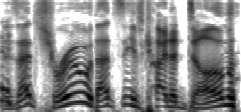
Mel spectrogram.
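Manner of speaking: high, loud doubtful question; hammed-up disbelief, slowing at the end; mock incredulous. Mother doubting the crying demon's excuse, mock incredulous.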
